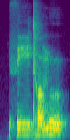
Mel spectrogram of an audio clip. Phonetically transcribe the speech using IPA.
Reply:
θiːdʱɔmu

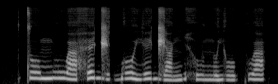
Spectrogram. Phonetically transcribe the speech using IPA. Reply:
toː˦mu˦ wa˨ hɛ˦d͡ʒe˨ɡ͡boː˦˨jeː˦ d͡ʒa˨ ŋi˦huː˨ nʊ˨joː˨kʷa˦

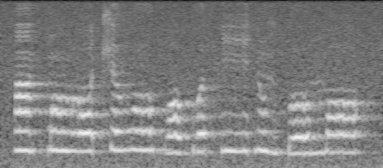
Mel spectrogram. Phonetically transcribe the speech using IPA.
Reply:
ã˧k͡pɔ̃˧ ɣɔ˧t͡ʃə˦voː˦bɔ˨ ɡʷə˦hiː˦ɗũ˦ ɡ͡boː˧mɔ˦

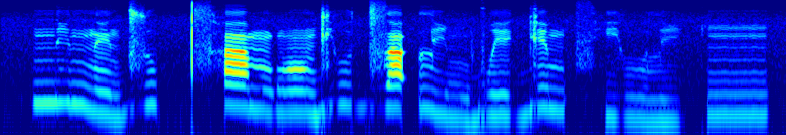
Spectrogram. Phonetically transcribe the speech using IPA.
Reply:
n̪i˦n̪ẽ˨˩ d͡zu˦p̚t͡sʰa˥˧m ɡɔ̃˧ɡju˦ d͡za˦ʔli˨˩m ɡwe˧ɡe˥˧mt͡sʰju˨˩ li˨˩kĩ˦

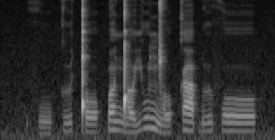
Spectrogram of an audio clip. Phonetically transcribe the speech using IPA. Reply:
fuː˩kɯ˨˥ ǃoː˧k͡pʌ˥ŋ͡ǃʌ˧ ju˥ ŋ͡ǀo˨˥ ka˥ɓɯ˧˥˧foː˥

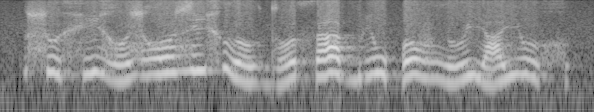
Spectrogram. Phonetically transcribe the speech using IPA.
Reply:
sʷɨ˥˩xi˧˥˧ɣo˩˥zɣo˦˥ zi˦˥x ðo˨wd̪o˩˥θa˧˥˧ bi˧˥˧wʔo˧˥˧vðu˩˥ja˩˥ ju˥˩x

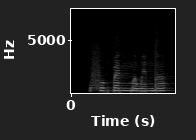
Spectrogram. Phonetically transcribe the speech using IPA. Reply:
fo˦k͡pɛ˦ŋ͡mə˦˨we˦ ndə˦

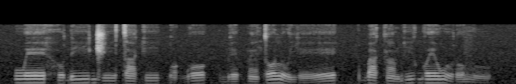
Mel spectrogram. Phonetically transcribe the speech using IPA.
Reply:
weː˦ hu˧ ɗiː˦d͡ʒiː˧ta˧kiː˧ ɡ͡bɔ˨ɡ͡bo˦ | ɡ͡be˨pɛ̃˨to˦ lu˨jeː˨˦ | ɓa˦ kã˧biː˦ɡʷeː˦wu˨ ɾo˧vu˨

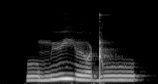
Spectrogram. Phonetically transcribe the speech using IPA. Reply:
umyjøʊ̯ ɖu

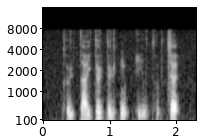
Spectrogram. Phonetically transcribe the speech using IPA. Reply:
kʰɵ˨˩ɥ t̪aː˨˥jt̪ɵ˥ɥ t̪ɵ˧ɥɪ˥k̚ mʊ˨k̚ hiː˨˥wt̪ʰʊ˥k̚ t͡sɐ˥t̚

